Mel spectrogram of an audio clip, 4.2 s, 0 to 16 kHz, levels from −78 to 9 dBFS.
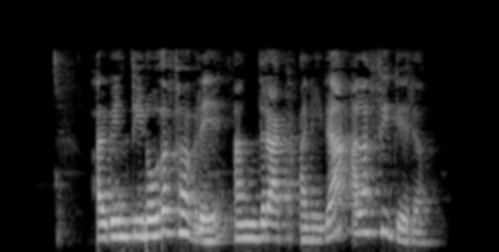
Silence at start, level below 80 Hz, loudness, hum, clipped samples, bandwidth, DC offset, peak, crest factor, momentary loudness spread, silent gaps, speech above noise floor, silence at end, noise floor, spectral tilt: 0.45 s; -56 dBFS; -16 LUFS; none; under 0.1%; 8 kHz; under 0.1%; -2 dBFS; 16 dB; 9 LU; none; 26 dB; 0.55 s; -42 dBFS; -5 dB/octave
